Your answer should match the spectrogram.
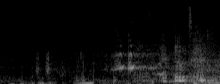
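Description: Electroacoustic computer music built from granulated voice in Kyma: dense crackly clicks and short fragments of vocal sound with brief pitch glides, growing louder.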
